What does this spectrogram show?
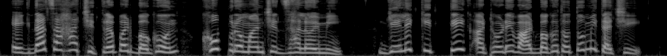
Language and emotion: Marathi, happy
